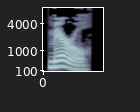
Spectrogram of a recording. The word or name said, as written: meryle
